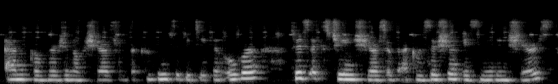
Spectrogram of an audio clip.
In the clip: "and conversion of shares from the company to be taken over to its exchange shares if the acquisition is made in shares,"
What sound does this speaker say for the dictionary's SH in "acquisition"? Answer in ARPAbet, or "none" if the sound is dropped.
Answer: SH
